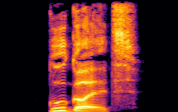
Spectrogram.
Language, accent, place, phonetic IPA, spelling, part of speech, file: German, Germany, Berlin, [ˈɡuːɡɔls], Googols, noun, De-Googols.ogg
- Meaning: genitive singular of Googol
